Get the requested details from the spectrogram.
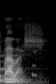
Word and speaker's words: Babbage: Michael Charles Babel. ¿Babel? ¿La máquina de Babel? – Sí, Charles Babbage. – Babbage. Ok. Babbage. No sé cómo se pronuncia en realidad en ese idioma.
